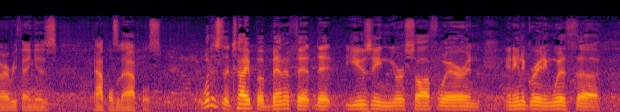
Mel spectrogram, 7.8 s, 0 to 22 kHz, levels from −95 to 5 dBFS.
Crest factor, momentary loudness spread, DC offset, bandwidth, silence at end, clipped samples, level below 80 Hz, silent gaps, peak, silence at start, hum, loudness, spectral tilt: 18 dB; 15 LU; under 0.1%; 12.5 kHz; 0 s; under 0.1%; -48 dBFS; none; -2 dBFS; 0 s; none; -20 LUFS; -5 dB/octave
